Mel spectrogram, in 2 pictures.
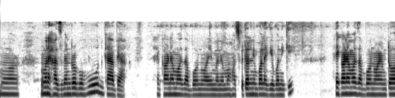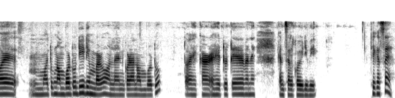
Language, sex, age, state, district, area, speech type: Assamese, female, 30-45, Assam, Golaghat, urban, spontaneous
